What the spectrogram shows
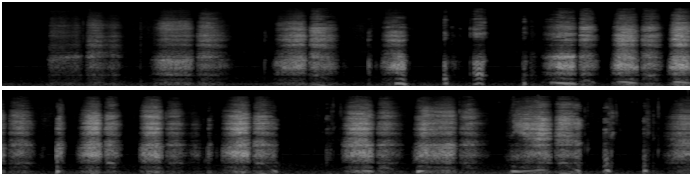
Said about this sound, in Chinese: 可此时的我已经无暇去顾及了，空旷的屋子里只剩下我粗重的呼吸声和轻轻的呻吟声。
